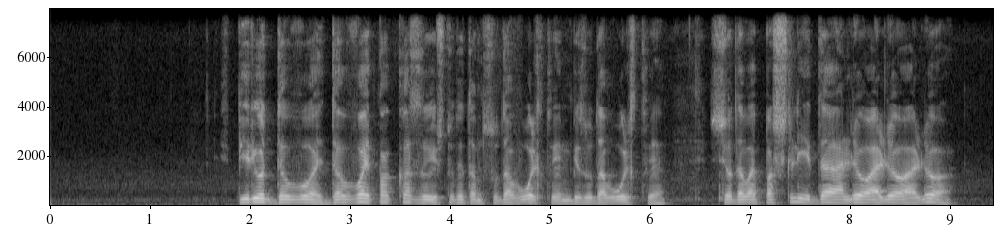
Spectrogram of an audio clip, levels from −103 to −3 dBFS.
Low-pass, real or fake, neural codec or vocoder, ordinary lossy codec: none; real; none; none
